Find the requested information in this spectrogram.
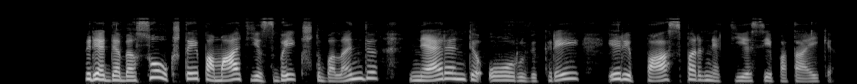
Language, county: Lithuanian, Telšiai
